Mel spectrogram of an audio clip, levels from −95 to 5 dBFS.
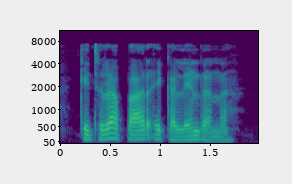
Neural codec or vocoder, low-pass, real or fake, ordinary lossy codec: none; 7.2 kHz; real; none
